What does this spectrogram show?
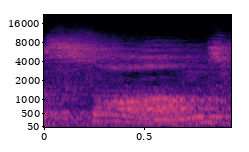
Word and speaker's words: Psalms: And you will find Proverbs just after the book of Psalms, which has a P that is silent.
